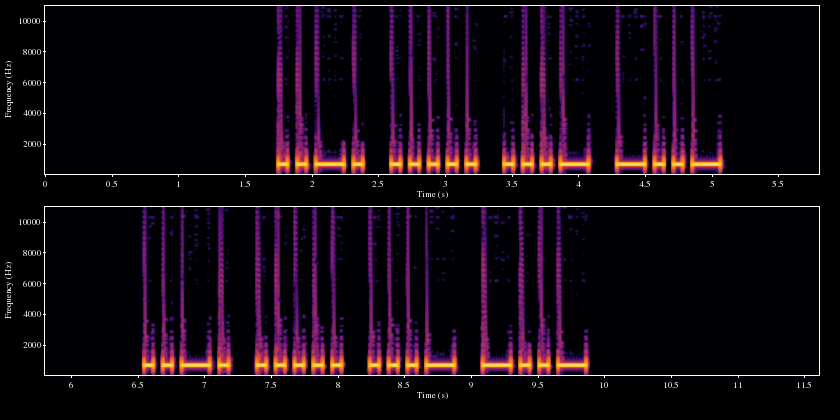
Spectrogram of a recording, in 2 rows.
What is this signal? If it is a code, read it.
Morse code, heard as a keyed tone, about 17 wpm, 700 Hz. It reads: F5VX F5VX
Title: DXCC-100 Call Signs - 4 Characters - Repeated 2x - 17wpm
